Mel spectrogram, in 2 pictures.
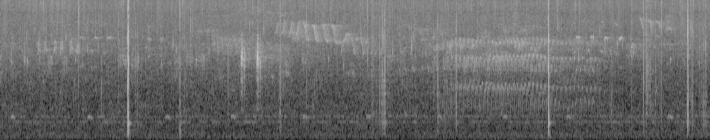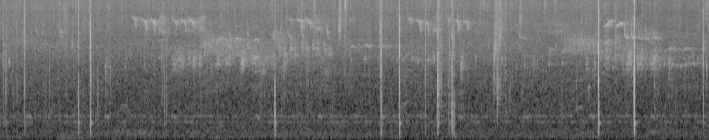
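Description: Spring rain at a forest pond: large drops falling irregularly with sharp ticks, while songbirds sing and trill in the background over a faint steady drone.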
